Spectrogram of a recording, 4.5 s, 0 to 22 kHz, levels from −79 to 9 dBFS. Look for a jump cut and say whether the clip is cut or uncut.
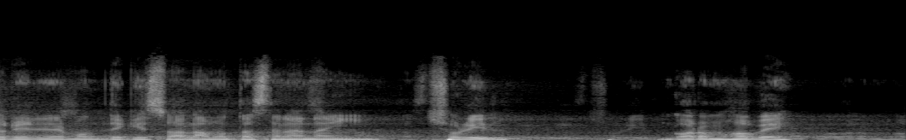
cut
